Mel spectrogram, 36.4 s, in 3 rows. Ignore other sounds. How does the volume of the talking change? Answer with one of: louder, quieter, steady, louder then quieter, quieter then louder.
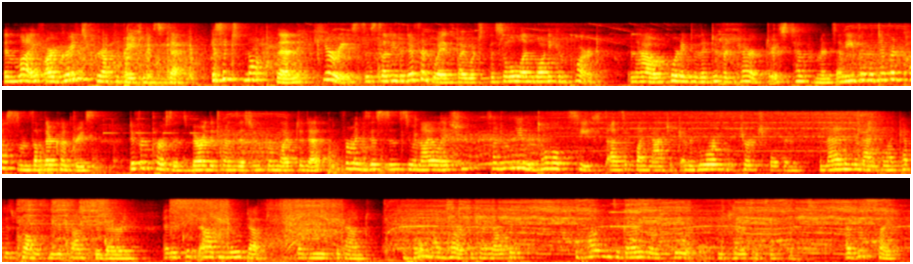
quieter.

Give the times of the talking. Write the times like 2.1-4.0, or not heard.
0.0-36.2.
